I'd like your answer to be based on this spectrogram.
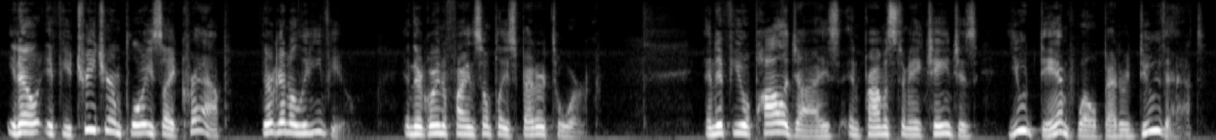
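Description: A middle-aged man with a fairly high voice reads out headlines and then riffs on them in a loose, opinionated way. He stops and restarts often, leans on fillers, and works himself up as he talks. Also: a little mellow. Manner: opinionated, gets worked up, many fillers. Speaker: podcast host. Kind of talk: casual news commentary.

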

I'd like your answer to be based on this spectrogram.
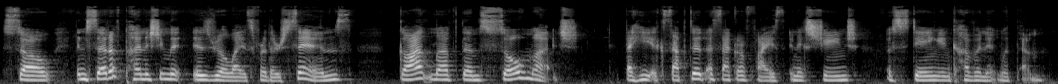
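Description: A young adult woman hosting a faith podcast, her voice hoarse and raspy from laryngitis, talking in an earnest, conversational way. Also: mid-range voice, a little slow. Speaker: podcast host.

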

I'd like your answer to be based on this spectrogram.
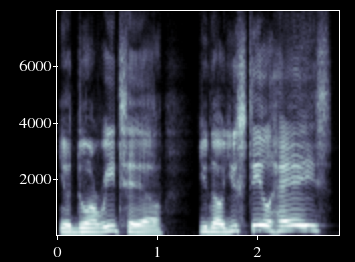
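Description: A man's voice: fairly high pitch, a little slow, a little mellow, clear, resonant tone, no room sound. A man in his forties in casual podcast chat, talking loosely with many fillers and restarts while giving earnest advice. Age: 40s. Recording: dull, slightly muffled dry recording.

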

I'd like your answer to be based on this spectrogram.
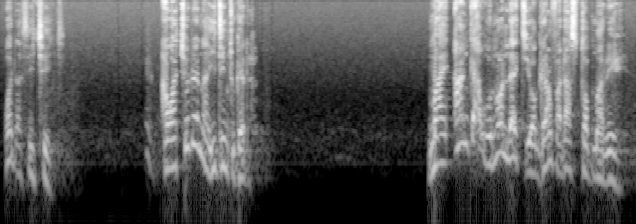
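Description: A man voicing a calm old grandmother giving plain advice. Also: high-pitched, moderate pace, vocal fry, pauses often, slightly rough, heavily acted. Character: wise old Nigerian grandmother, calm and patient.

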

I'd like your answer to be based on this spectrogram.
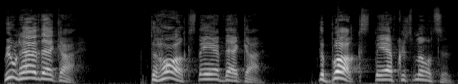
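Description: Huge pitch swings mark this man's high, fairly bright voice as he rants at moderate pace about his team. A sports fan hoarse from cheering, he delivers heated, exasperated commentary to camera and keeps repeating himself.

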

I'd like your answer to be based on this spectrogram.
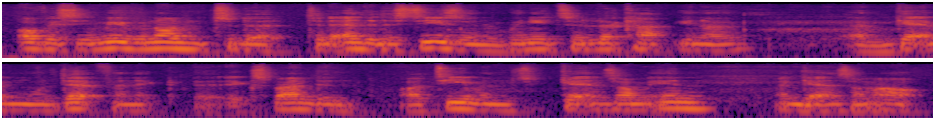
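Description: A man's voice: medium pitch, fairly even intonation, brisk, warm tone, far from the mic. Man in an echoey room. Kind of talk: casual football discussion. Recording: echoey room, off-mic, faint noise.

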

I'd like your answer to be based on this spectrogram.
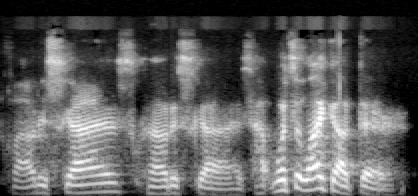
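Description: A man with a high-pitched voice co-hosts a loose, casual podcast. He talks slowly and jokes around. Every so often he sings short snippets of songs for a quiz. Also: animated. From lives somewhere hot. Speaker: podcast co-host. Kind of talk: casual chat.

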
